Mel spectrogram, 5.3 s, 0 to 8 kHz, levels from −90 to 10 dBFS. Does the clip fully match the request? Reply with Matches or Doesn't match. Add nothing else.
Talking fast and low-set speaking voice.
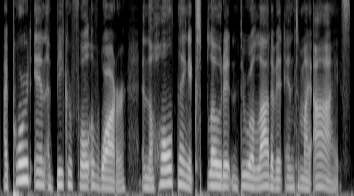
Doesn't match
